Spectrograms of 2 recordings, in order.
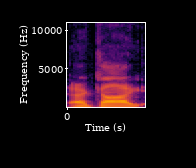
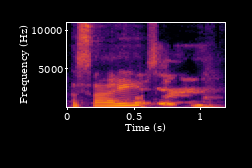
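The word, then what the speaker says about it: açaí: Asai. Akai. Aki. A c ai. I don't have You had it right the last time. Asai.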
